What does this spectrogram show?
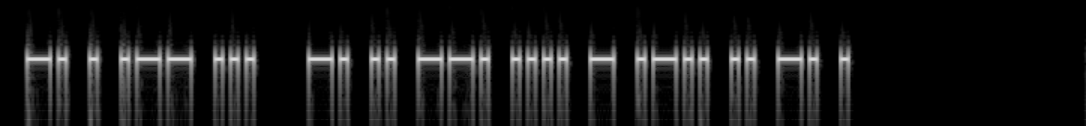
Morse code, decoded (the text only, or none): NEWS NIGHTLINE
